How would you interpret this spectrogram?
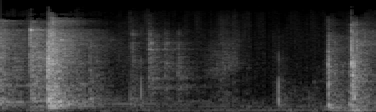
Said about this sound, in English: Okay. Shut the door after you,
